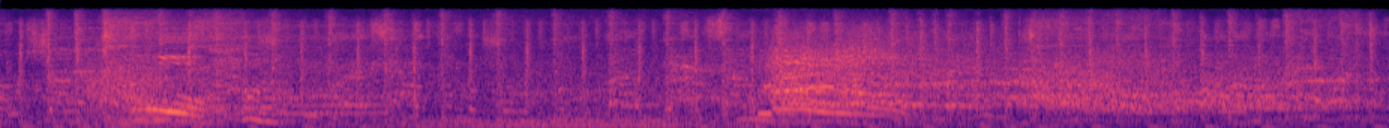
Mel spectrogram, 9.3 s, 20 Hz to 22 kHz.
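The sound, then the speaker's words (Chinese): Two cars drift side by side at speed in a 1987 animated series, with tire squeal and engine noise. The squealing swells twice, once early and once midway, over a continuous dense roar. “两架车已经跑得咁近啦，都唔撞喎。呢啲就系有名嘅平衡漂移啊！”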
